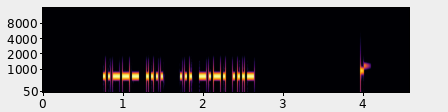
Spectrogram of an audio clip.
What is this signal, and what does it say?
Morse code, heard as a keyed tone, about 40 wpm, 700 Hz. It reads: 2H SCV
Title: Winter Field Day Exchanges Encore 40wpm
